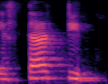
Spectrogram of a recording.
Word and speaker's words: started: Aquí a este ed, usted en cambio lo va a pronunciar como id, que sería ¿qué? Started, started, ended, ended, con id al final, ¿ya?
